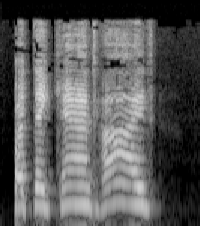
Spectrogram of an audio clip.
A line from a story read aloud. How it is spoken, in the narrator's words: Nagley screamed back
